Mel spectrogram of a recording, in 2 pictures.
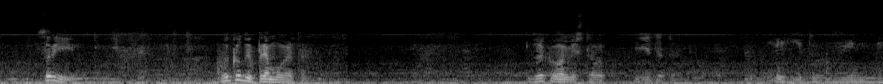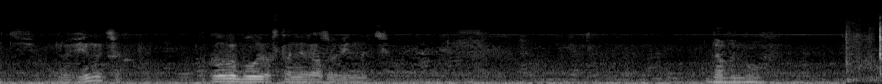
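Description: A middle-aged man talks close by in a low, muttering voice.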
